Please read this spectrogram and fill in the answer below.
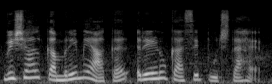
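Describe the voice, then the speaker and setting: A woman's voice: fairly high pitch, sing-song, moderate pace, husky. A woman narrating a scripted cartoon family story as storyteller.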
